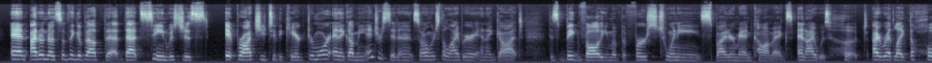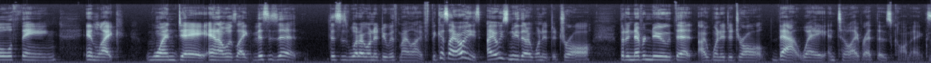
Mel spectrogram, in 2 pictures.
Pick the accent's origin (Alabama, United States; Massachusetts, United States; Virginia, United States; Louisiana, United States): Alabama, United States; Lower; also born or lived in mountains of North Carolina, United States; now in North Carolina, United States; I am from Lower Alabama, but I've lived here in the mountains for ten years.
